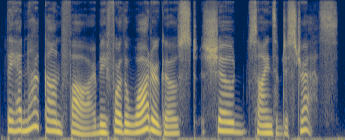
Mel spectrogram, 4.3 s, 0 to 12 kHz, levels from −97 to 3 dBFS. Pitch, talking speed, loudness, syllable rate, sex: 205 Hz, 180 wpm, -17 LUFS, 4.4 syllables/s, female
